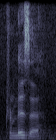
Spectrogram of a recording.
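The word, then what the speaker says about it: kırmızı: red for red wine is pronounced with a hard k and muted vowels chromisa not unlike crimson the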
